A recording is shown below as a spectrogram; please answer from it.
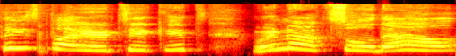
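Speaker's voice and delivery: play-acted, very high, groveling voice. Speaker mocks the company begging fans to buy tickets, mock groveling plea. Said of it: "on their knees groveling for people".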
